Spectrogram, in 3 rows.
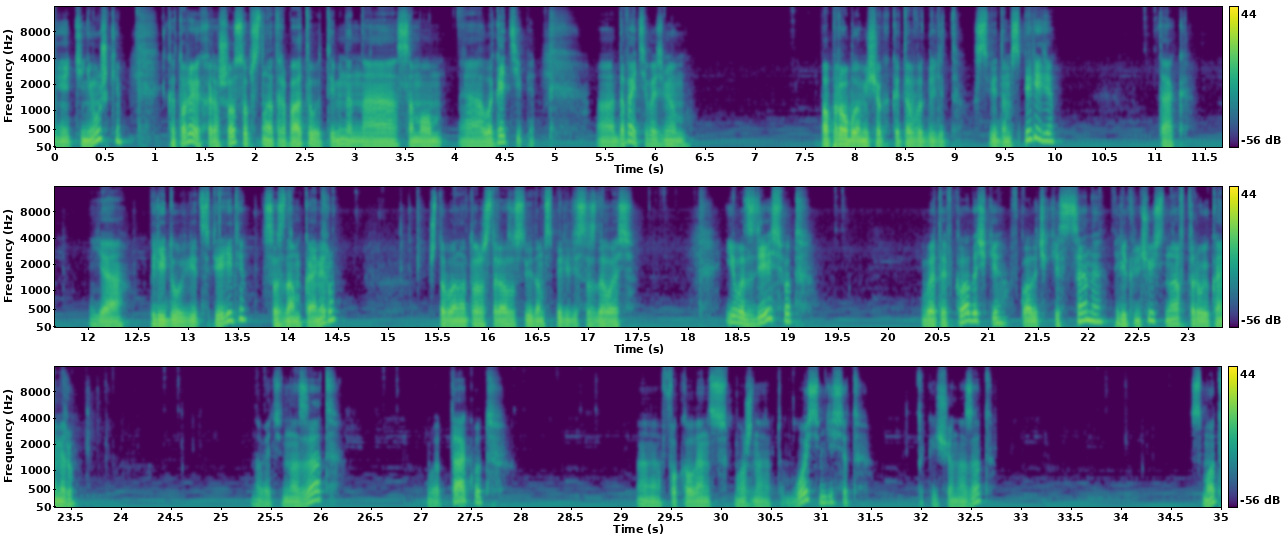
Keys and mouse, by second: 2.4 Tab, 3.3 Tab, 6.2 t, 7.7 middle click, 7.9 z, 8.7 middle click, 9.3 middle drag, 10.8 click, 12.2 `, 13.4 shift+a, 14.6 drag, 15.1-16.8 typing, 15.6 click, 22.2 click, 23.6-25.7 typing, 24.4 click, 25.4 click, 26.6 click, 28.6-30.7 drag, 31.8 g, 32.0 z, 32.7 u, 33.0 y, 33.7 click, 34.0 z.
